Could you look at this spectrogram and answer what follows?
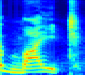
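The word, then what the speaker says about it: bite: तो यहां देखो लिखा है ना साइलेंट ई पैटर्न। जैसे लिखा है बी आई टी ई। तो इसको पढ़ोगे बाइट यानी कि बाइट।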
